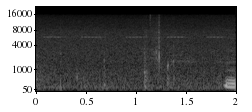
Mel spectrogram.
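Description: A cricket chirping in short, even, high-pitched pulses, about three to four a second, with a few faint rustles and clicks about a second in.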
